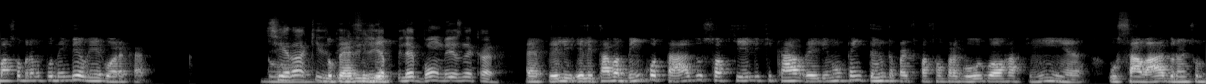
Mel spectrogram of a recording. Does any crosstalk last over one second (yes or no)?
yes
